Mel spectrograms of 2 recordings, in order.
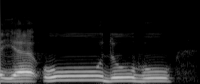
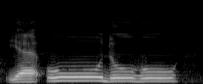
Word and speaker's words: يؤوده: أنا لما أقول يأو أنطق همزة مضمومة وبعدها واو، ولا يؤوده،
